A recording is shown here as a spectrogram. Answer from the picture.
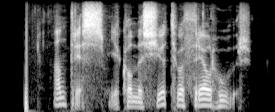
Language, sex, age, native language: Icelandic, male, 20-29, Icelandic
